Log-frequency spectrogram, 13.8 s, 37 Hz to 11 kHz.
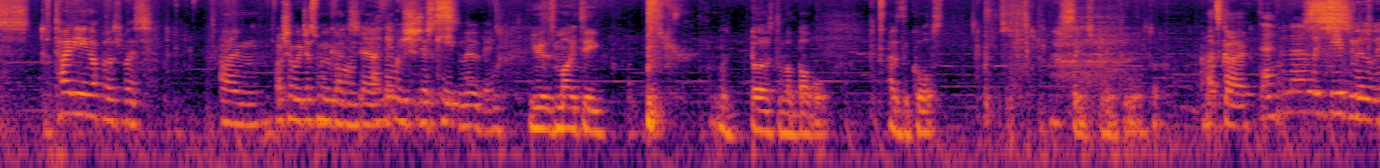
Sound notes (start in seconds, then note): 6.4 popping sound; 9.7 squelching noise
